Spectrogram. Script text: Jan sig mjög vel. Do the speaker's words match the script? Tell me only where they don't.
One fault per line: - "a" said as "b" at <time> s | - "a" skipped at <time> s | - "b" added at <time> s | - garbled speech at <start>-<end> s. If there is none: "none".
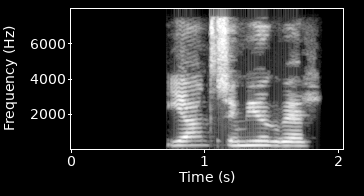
none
